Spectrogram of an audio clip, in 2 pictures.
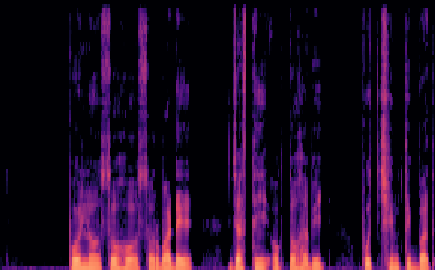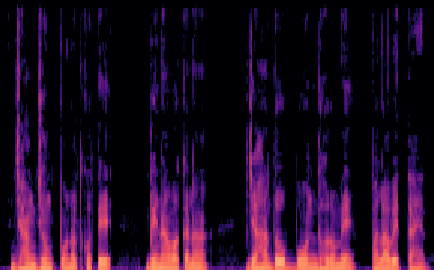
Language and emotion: Santali, neutral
